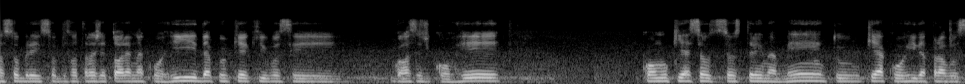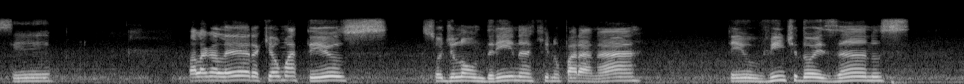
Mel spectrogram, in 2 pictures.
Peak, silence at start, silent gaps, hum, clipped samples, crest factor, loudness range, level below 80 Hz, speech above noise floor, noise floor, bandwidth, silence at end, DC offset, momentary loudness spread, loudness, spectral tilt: -4 dBFS; 0 s; none; none; under 0.1%; 16 dB; 6 LU; -52 dBFS; 27 dB; -46 dBFS; 9 kHz; 0 s; under 0.1%; 23 LU; -19 LUFS; -5 dB/octave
